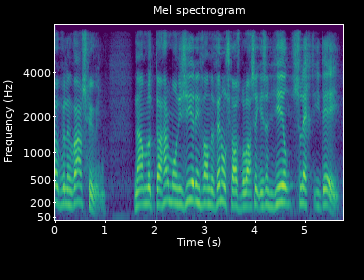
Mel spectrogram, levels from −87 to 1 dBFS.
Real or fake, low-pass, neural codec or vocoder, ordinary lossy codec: fake; 7.2 kHz; autoencoder, 48 kHz, 32 numbers a frame, DAC-VAE, trained on Japanese speech; none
